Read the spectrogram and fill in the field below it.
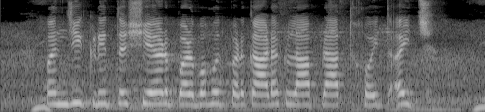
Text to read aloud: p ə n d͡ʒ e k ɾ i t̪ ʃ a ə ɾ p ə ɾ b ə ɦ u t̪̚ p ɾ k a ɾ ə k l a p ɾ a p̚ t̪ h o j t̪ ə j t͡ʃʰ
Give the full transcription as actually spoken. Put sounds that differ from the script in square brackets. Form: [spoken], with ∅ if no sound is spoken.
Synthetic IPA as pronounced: p ə n d͡ʒ [i] k ɾ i t̪ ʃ [e] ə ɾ p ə ɾ b ə ɦ u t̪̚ p ɾ k a ɾ ə k l a p ɾ a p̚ t̪ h o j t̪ ə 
